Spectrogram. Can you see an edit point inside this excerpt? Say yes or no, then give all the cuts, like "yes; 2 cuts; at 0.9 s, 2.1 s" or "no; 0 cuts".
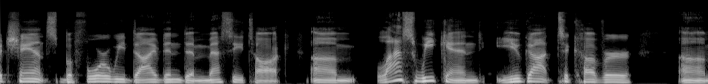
yes; 1 cut; at 3.0 s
